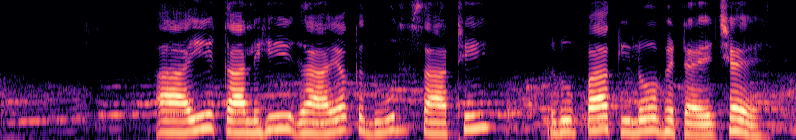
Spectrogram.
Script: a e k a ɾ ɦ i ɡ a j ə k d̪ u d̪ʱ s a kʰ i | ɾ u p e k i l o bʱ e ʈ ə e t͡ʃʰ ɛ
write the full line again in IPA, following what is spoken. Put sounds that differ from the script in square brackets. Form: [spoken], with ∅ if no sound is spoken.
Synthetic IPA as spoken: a [i] k a [l] ɦ i ɡ a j ə k d̪ u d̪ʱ s a [ʈʰ] i | ɾ u p [a] k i l o bʱ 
